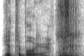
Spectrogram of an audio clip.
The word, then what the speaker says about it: Göteborg: Gothenburg. Göteborg.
